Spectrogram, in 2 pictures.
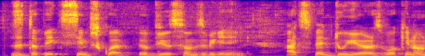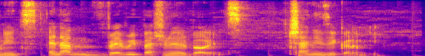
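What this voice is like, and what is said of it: French accent in English. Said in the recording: “I'm French, so sorry for the accent, but a friend of mine told me it was cute.”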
